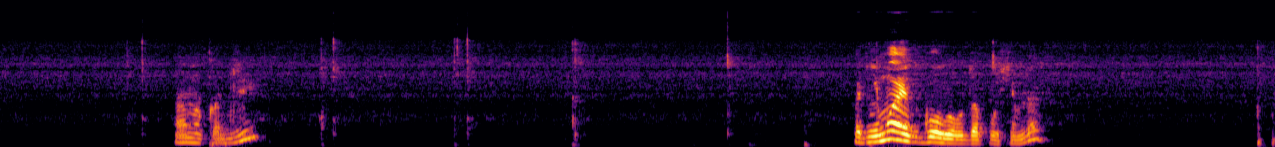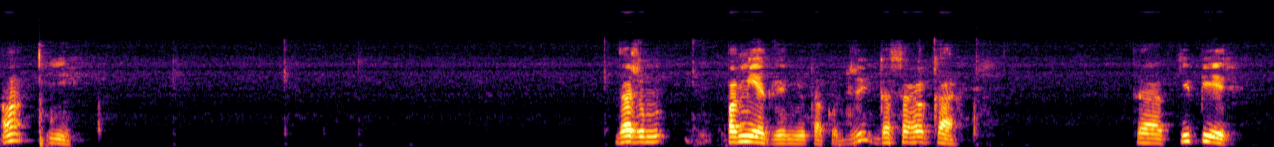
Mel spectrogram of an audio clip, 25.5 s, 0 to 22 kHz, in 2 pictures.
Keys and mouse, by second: 2.3 g, 4.7 click, 5.9-7.4 middle drag, 9.0 middle click, 10.0 middle click, 12.7 a, 13.3 i, 14.7-15.8 drag, 16.5-19.0 drag, 19.3 click, 21.3 g, 22.7-25.4 drag.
